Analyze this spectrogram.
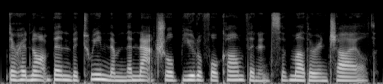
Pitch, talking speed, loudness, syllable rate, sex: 190 Hz, 220 wpm, -16 LUFS, 6.6 syllables/s, female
